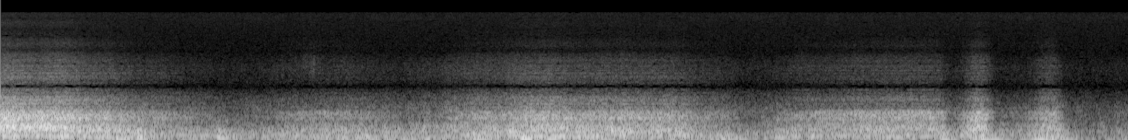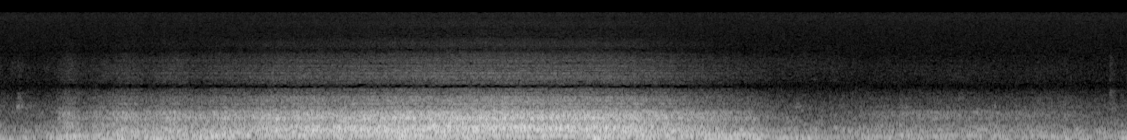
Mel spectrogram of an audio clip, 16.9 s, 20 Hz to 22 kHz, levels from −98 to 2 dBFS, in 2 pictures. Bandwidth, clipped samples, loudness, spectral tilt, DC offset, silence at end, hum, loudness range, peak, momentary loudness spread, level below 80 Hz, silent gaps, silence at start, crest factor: 7.6 kHz; under 0.1%; -24 LUFS; -10.5 dB/octave; under 0.1%; 0 s; none; 9 LU; -4 dBFS; 19 LU; -32 dBFS; none; 0 s; 18 dB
